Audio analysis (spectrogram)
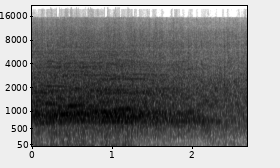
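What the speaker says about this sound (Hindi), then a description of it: "एक बार वापिस जोरदार तालियां।" A classroom audience bursts into loud, sustained applause mixed with cheering and whoops to welcome a visiting guest, a dense roar that holds steady and eases slightly toward the end.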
